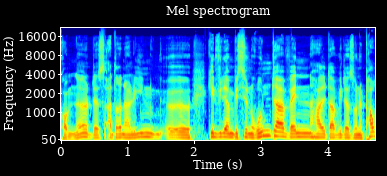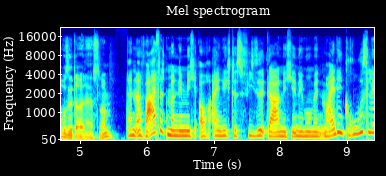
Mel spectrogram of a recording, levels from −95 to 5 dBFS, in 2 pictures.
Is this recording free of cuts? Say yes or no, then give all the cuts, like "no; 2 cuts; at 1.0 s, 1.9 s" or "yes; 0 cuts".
yes; 0 cuts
